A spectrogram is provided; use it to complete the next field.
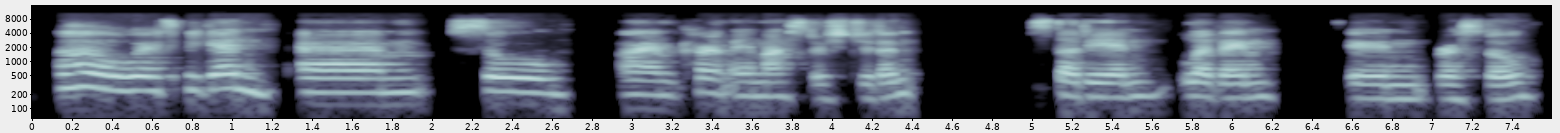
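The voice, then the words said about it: Edinburgh Scottish accent. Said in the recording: “Originally from Edinburgh ... That's where the accent's from.”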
